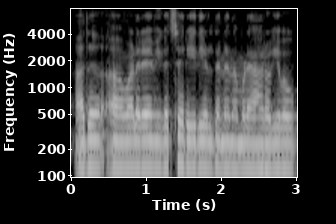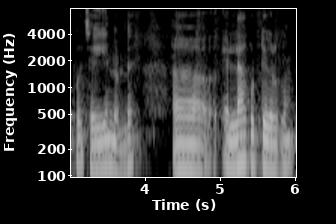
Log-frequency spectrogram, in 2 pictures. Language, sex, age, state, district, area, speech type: Malayalam, male, 18-30, Kerala, Alappuzha, rural, spontaneous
